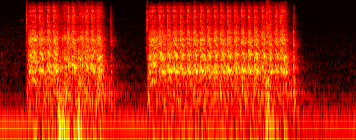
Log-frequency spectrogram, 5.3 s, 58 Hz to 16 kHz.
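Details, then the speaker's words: Honda CBR600 carbureted engine in home-built reverse trike, fuel pump hose off for testing: two bursts of harsh cranking, no run, sharp backfire pop; owner suspects a bad fuel pump; cranks without starting. "backfired it's a fuel pump bad i wonder if that is the issues i've been having maybe maybe it's just a bad fuel pump because it's not dead battery but it's not working"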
